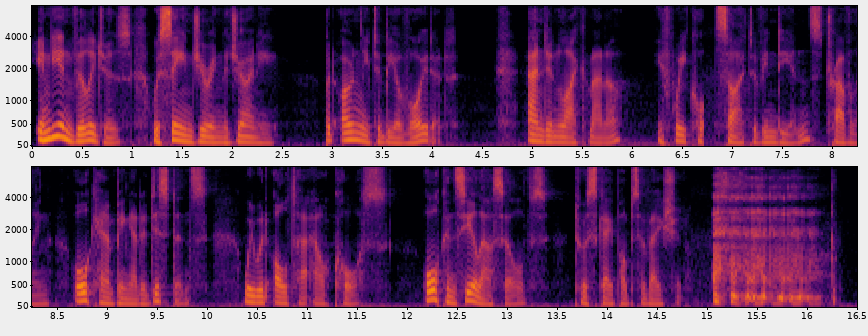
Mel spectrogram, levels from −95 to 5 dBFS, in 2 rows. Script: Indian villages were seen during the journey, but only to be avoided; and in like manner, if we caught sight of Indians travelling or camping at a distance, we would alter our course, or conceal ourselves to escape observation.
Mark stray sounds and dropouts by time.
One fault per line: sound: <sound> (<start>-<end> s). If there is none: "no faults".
sound: dropout (6.7-6.8 s)
sound: laugh (15.0-16.3 s)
